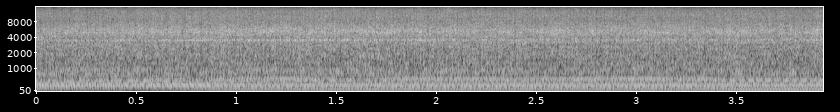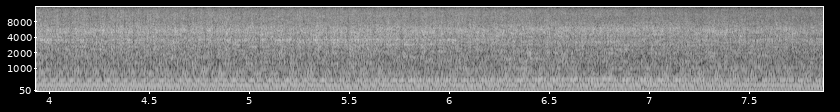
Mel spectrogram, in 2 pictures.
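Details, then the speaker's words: Barra turbo six in a 45/80 Landcruiser, first-ever start on fresh 5W-40 oil after turbo oil feed checked: catches and settles into a steady, even idle with a smooth constant drone and no knocks or misses. "so fired up well for the first time"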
